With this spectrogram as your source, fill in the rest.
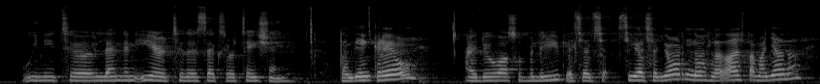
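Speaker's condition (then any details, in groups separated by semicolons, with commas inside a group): No condition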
